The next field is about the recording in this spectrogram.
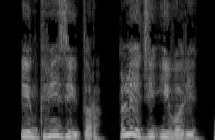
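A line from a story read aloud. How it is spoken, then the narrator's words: Exclamation. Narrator (Russian): воскликнул Эдан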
